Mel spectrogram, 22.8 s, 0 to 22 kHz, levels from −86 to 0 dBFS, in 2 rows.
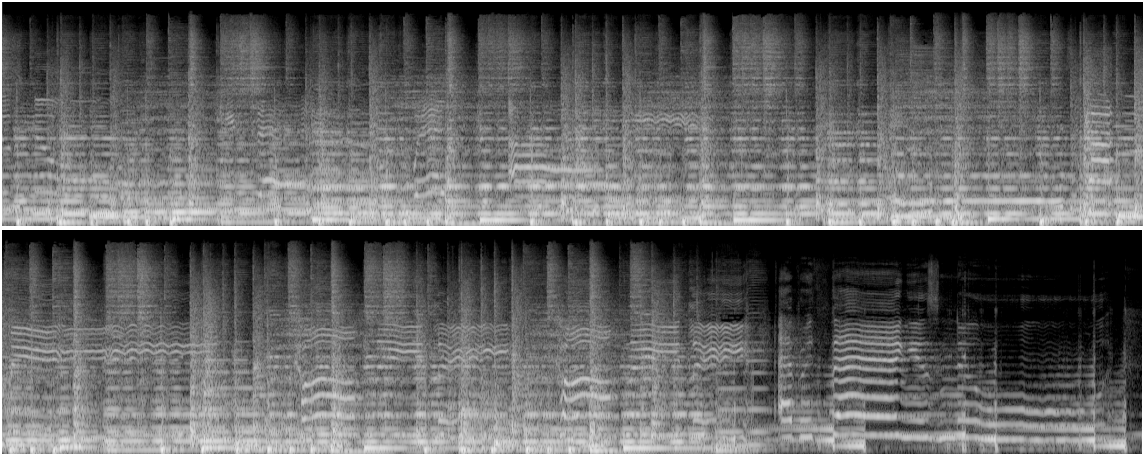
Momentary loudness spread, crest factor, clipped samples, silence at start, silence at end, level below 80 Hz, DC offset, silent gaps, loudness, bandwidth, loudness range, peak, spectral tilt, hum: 8 LU; 14 dB; under 0.1%; 0 s; 0 s; -24 dBFS; under 0.1%; none; -16 LUFS; 17.5 kHz; 4 LU; -2 dBFS; -6 dB/octave; none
